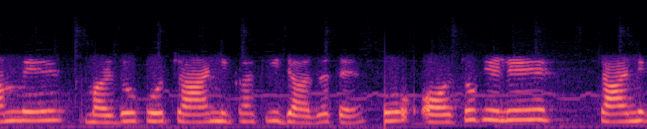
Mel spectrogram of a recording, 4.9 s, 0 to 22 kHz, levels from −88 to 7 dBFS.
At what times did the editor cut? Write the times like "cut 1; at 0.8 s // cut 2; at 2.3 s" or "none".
cut 1; at 2.9 s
